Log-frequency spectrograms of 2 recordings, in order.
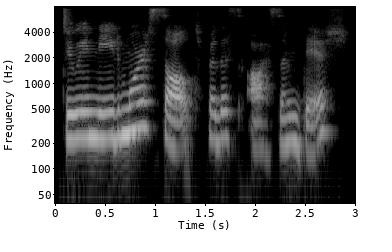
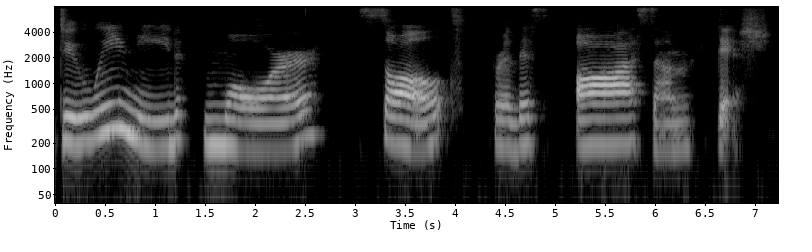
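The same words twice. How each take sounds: First: It is said at a natural speed. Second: It is said slowly and carefully.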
